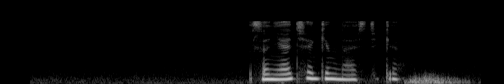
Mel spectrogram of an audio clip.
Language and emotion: Russian, neutral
